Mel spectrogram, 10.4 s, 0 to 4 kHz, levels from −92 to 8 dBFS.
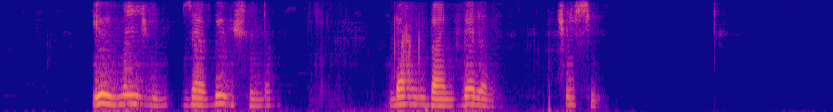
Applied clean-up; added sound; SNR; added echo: neural separator model SepFormer WHAMR!.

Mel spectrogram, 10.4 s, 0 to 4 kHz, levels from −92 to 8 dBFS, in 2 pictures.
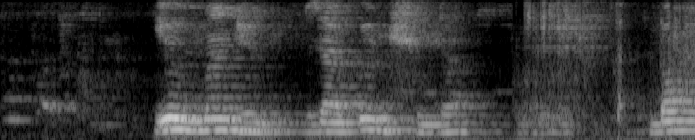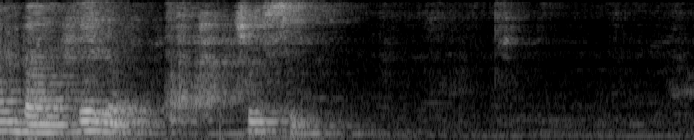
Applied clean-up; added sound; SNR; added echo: neural separator model SepFormer DNS4.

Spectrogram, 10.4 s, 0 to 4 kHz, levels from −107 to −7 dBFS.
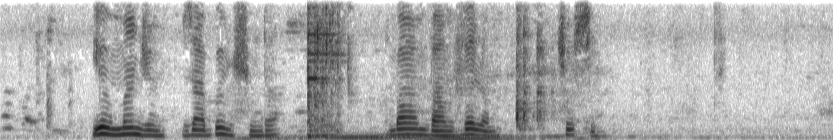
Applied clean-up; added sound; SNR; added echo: none; none; none; none.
